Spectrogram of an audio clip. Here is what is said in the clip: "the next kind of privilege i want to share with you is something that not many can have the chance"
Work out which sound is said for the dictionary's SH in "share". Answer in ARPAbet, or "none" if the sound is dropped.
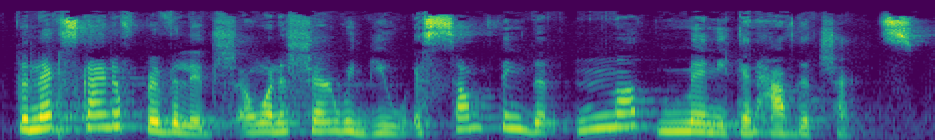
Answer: SH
